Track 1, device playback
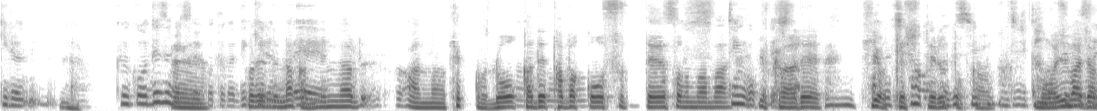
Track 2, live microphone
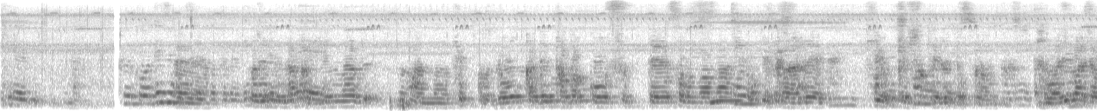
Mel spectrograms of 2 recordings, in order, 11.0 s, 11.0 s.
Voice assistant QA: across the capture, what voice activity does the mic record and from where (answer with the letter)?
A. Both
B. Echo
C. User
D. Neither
A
